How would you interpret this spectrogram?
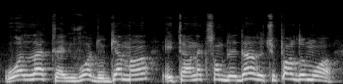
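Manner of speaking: ordinary talk, nothing marked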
